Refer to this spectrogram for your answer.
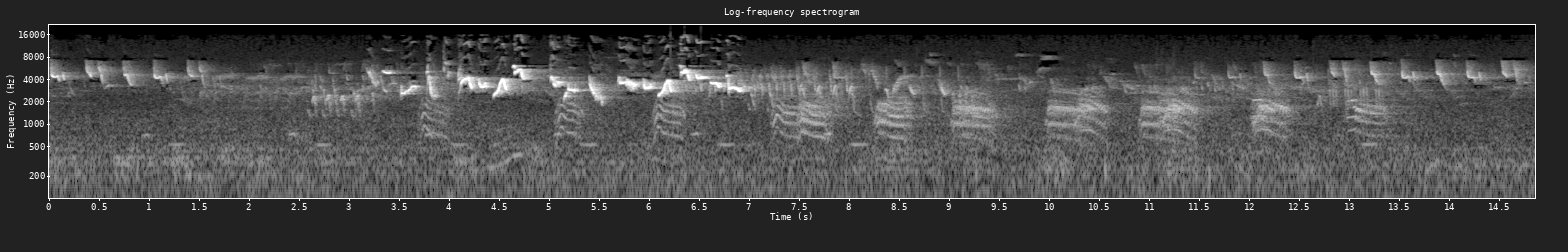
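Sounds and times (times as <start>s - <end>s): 
Eurasian blackcap singing a rich warble of fluty notes: 0.0s - 14.8s.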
